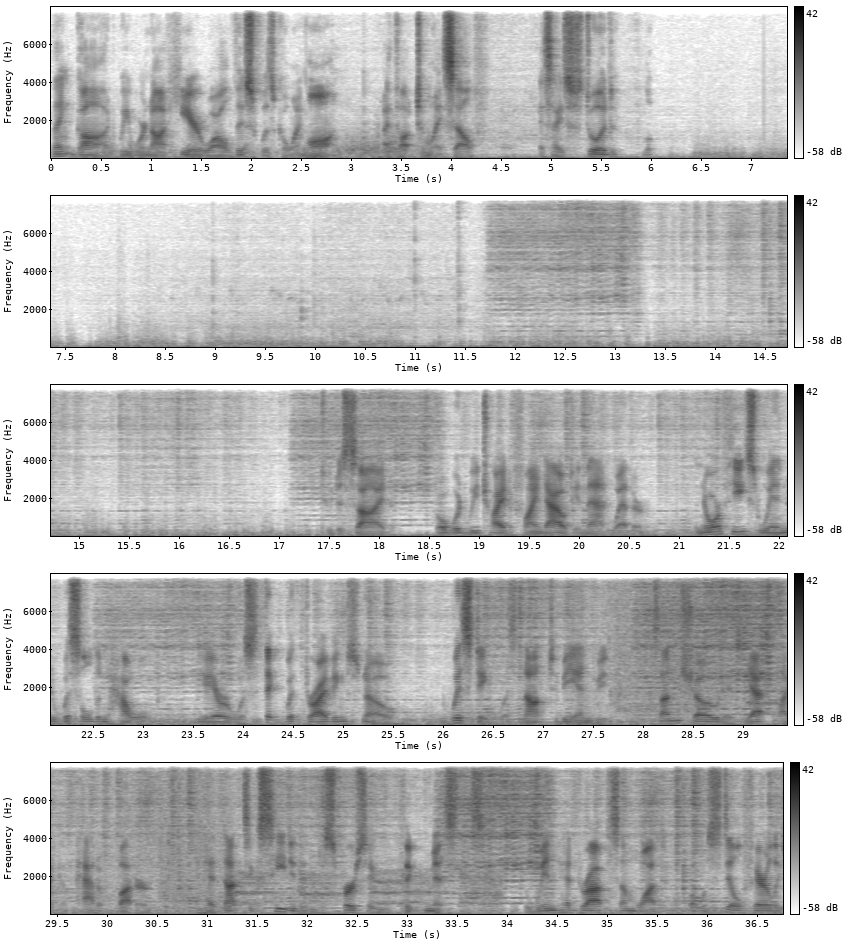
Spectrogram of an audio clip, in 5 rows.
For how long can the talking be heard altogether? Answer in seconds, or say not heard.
25 s.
